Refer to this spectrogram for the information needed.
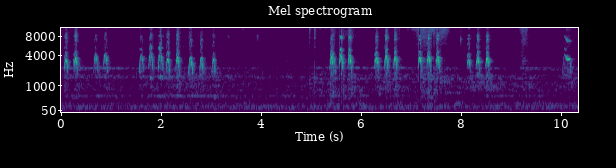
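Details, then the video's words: Duckling quacking: groups of sharp high peeps in quick runs separated by short pauses, with a faint low rumbling background throughout. "little duckling sound effects"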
